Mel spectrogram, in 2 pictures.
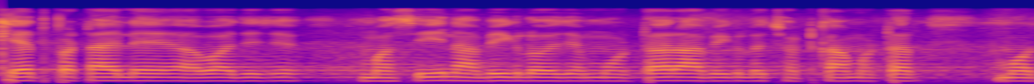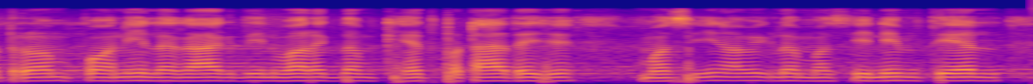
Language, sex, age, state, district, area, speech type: Maithili, male, 45-60, Bihar, Purnia, rural, spontaneous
